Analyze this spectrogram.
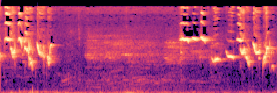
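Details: White-rumped shama song used as a lure to provoke another shama into singing; bursts of varied chattering and squawky phrases at the start and end, with a quieter pause between.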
